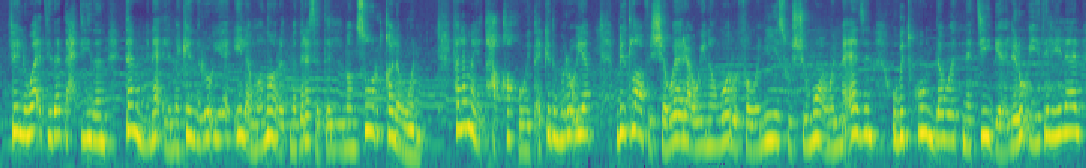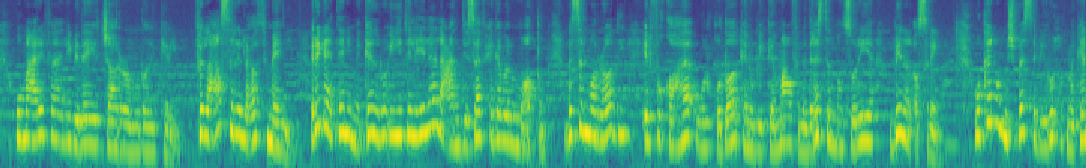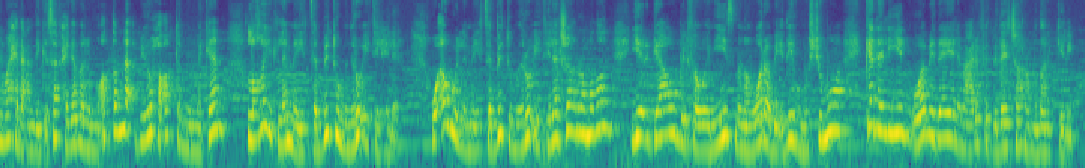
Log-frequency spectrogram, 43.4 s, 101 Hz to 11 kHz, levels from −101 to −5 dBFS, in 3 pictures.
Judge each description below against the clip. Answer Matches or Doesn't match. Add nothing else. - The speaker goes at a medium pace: Doesn't match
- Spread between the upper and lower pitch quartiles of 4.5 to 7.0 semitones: Matches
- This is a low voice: Doesn't match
